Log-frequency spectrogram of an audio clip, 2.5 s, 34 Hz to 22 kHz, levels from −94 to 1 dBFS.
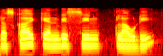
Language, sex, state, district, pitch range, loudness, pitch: English, male, Assam, Kamrup Metropolitan, 125-135 Hz, -17 LUFS, 130 Hz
